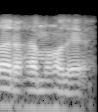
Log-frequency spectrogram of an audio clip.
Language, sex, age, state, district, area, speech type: Sanskrit, male, 30-45, Karnataka, Vijayapura, urban, conversation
